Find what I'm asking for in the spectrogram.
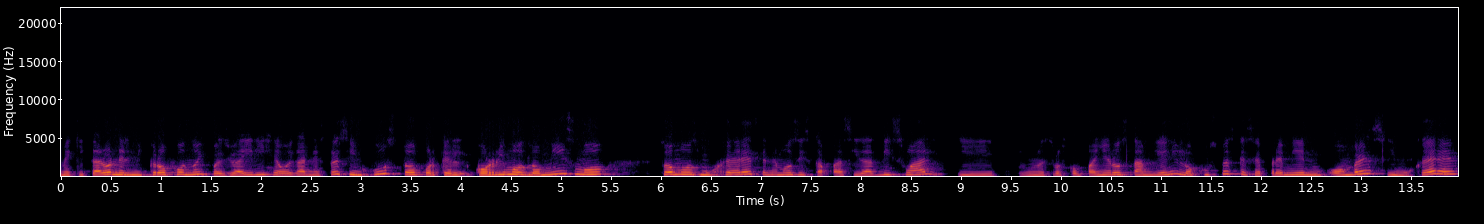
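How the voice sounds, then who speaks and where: A woman speaks at a fairly slow pace with hardly any pauses, her high voice moving in lively intonation. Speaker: visually impaired runner and feminist activist. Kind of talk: panel discussion.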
